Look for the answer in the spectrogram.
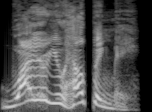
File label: Male Gnome; Scabbs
